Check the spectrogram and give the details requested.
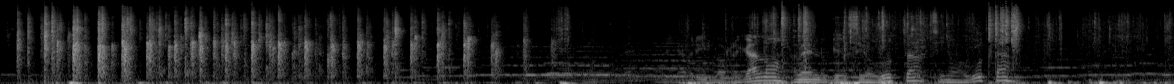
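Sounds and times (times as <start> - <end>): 
audience applause: 0.0 - 5.9
speech: 7.5 - 10.4.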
